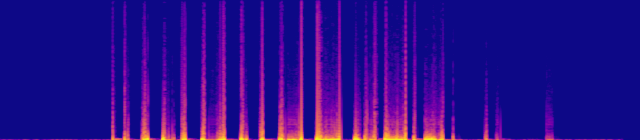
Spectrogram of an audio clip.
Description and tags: mic bad connection
The sound my xlr mic makes when bump it.
cable, xlr, microphone, mic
